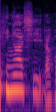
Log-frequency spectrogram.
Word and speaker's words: 東: 훈독으로 읽을 때는 힝하시라고 합니다. 힝하시. 그래서 동쪽을 힝하시라고 하고요.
